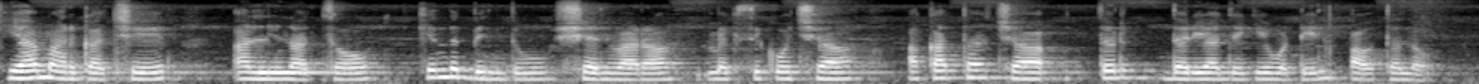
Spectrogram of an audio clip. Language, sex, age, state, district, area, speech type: Goan Konkani, female, 18-30, Goa, Salcete, rural, read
